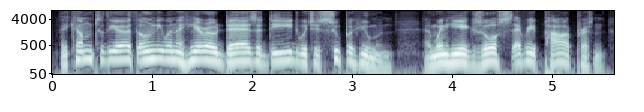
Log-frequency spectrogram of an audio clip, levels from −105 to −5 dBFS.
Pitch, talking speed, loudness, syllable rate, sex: 125 Hz, 235 wpm, -17 LUFS, 6.4 syllables/s, male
